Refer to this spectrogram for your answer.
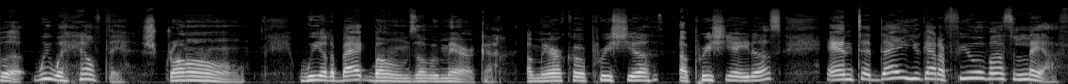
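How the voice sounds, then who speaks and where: A woman's dark, mellow voice at medium pitch moves through very wide pitch swings at a fairly slow pace and very even loudness, on a very clean recording with a silent background. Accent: Alabama. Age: 70s. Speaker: retired cotton farm elder. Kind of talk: interview storytelling.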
